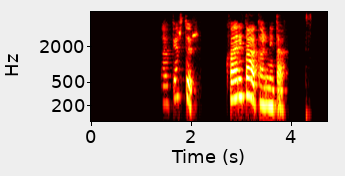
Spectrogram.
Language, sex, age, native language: Icelandic, female, 40-49, Icelandic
